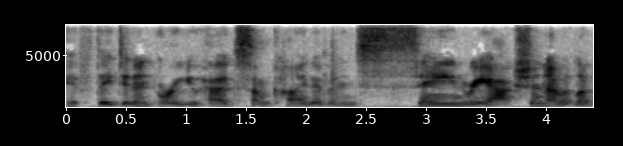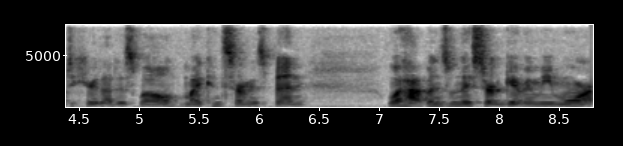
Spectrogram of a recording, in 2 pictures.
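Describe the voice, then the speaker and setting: Her voice is very deep and low for a woman, with monotone, flat intonation. She keeps a moderate pace. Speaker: vlogger. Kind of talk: casual vlog talk to camera.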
